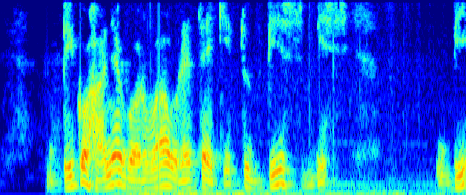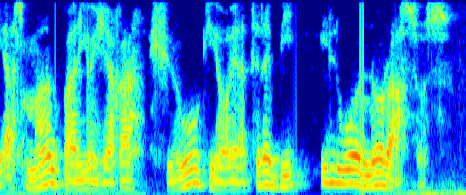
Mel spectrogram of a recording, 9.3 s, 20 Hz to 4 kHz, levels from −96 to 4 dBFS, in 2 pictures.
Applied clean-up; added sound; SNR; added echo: none; Bird; 19 dB; none.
